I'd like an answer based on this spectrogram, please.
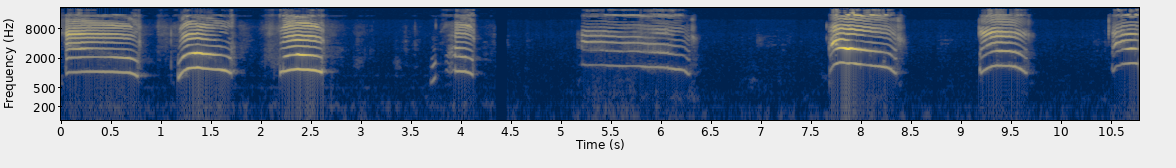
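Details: Domestic cat meowing in short, separate calls, each an arched, rising-then-falling cry, some clipped and brief, one longer and flatter, with silent gaps between them.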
